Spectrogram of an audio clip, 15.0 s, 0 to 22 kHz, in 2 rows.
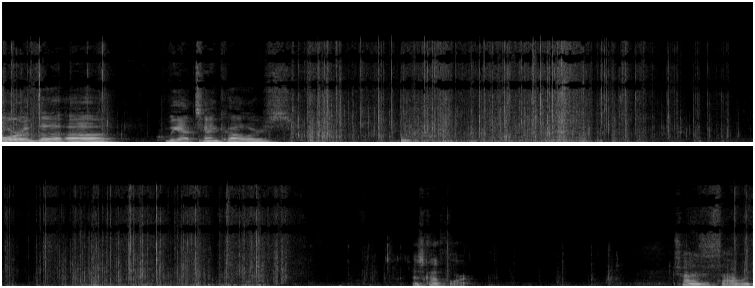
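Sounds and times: paper and plastic crinkling: 0:00.0 - 0:10.6, 0:14.6 - 0:15.0.

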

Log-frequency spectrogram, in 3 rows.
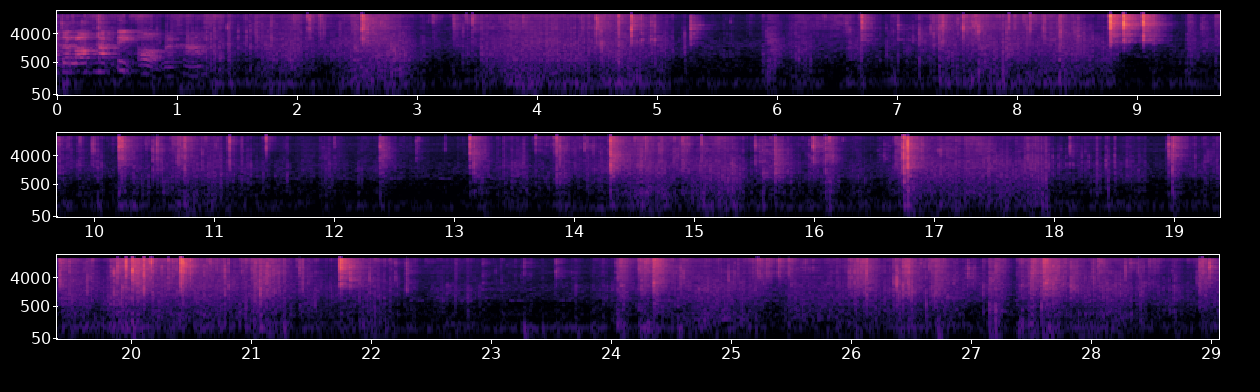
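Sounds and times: plastic wrapping crinkling: 0:00.0 - 0:29.0.

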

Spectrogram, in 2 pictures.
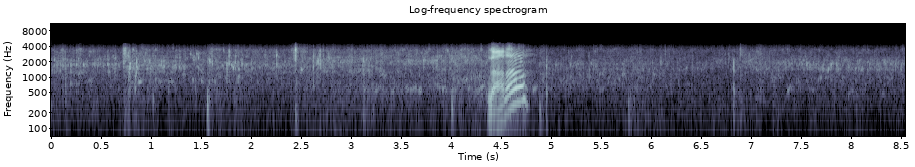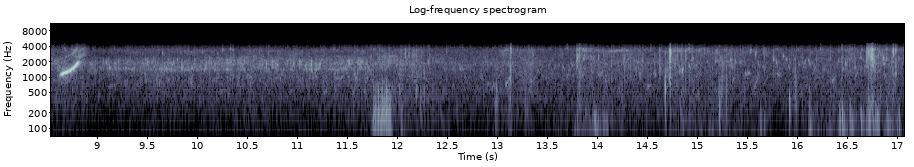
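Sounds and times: water trickling over stones: 0:00.0 - 0:17.0
short rising whistle: 0:08.6 - 0:08.9.

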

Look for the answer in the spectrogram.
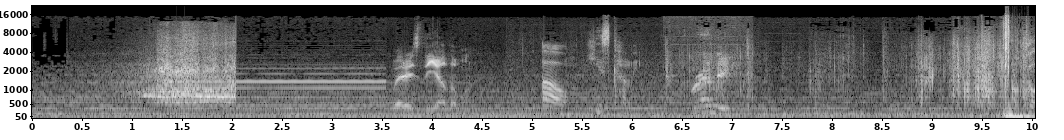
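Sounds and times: dark background music drone: 0:00.0 - 0:10.0
loud harsh screech: 0:00.9 - 0:02.1.

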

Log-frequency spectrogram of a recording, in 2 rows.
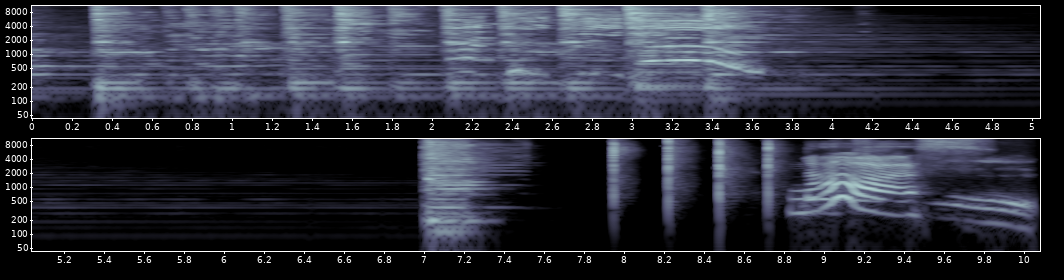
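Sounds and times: loud acoustic guitar strum: 0:00.0 - 0:04.8, 0:07.0 - 0:07.6
acoustic guitar notes ringing: 0:00.0 - 0:07.6.

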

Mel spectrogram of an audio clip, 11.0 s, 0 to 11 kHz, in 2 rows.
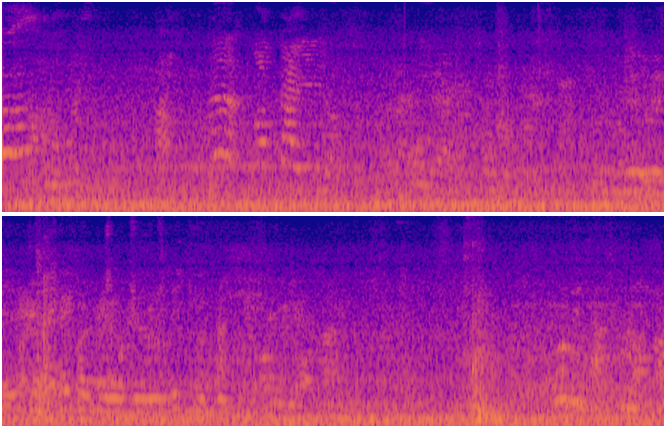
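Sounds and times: faint voices of people: 0:00.0 - 0:09.0, 0:09.8 - 0:11.0
train low hum: 0:00.0 - 0:11.0.

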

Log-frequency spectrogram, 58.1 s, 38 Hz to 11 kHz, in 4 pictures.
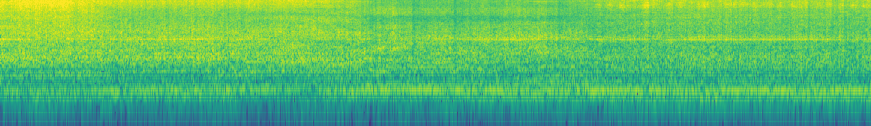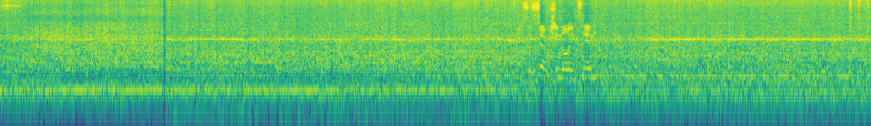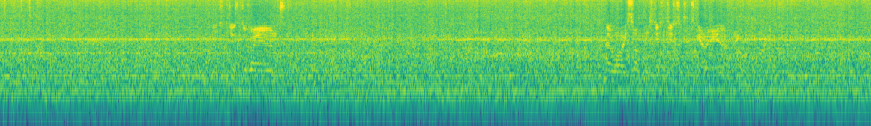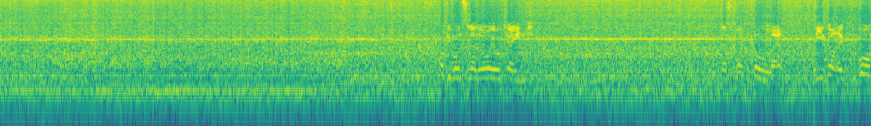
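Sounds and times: compressor and fan humming: 0:00.0 - 0:58.0
steady whine: 0:00.0 - 0:58.0.

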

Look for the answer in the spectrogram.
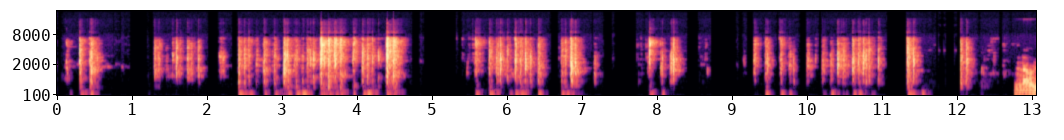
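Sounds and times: typing on keyboard: 0:00.1 - 0:00.7, 0:01.3 - 0:04.7, 0:05.5 - 0:08.4, 0:09.2 - 0:12.5.

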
